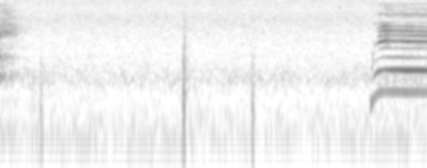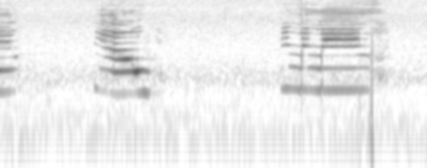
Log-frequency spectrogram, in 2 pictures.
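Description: Thin stray cats outside near a parked vehicle meow at each other as if about to fight, three drawn-out, fairly faint calls spaced a second or so apart over a low background rumble with a few soft knocks.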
